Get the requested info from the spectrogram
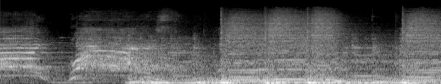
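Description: A hardcore punk band playing live. A shouted vocal line through the PA comes first, then about a second in the distorted guitars, bass and drums come in, with cymbals filling out the full band about two seconds in.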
